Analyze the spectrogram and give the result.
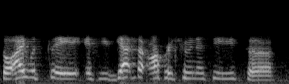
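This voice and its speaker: A Barbadian woman, an author, chatting in a call-in interview, relaxed and quick to laugh. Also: high-pitched, husky. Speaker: guest author. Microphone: telephone. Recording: phone line.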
